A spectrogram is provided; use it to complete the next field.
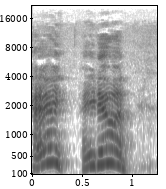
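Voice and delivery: very high, squeaky cat voice. Holding up the cat and speaking for it: voicing the cat. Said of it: "He's like".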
